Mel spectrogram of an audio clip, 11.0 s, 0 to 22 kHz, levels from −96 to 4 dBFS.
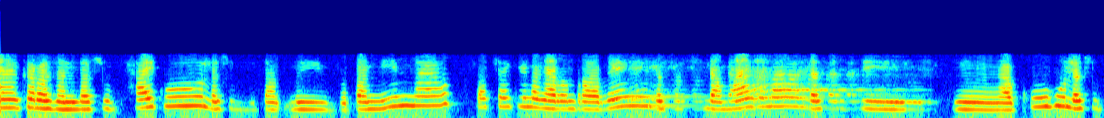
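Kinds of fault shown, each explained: GSM full-rate codec: The speech has passed through the original GSM full-rate codec, which rebuilds the voice from a vocal-tract filter driven by sparse, regularly spaced excitation pulses. The result is a plainly audible buzzy, gravelly roughness across the whole clip, consistent with a 13 kbps stream. On a spectrogram, energy sits between roughly 150 Hz and 3.4 kHz with nothing above, and harmonics look smeared and grainy rather than cleanly striated.
feedback echo between two devices: From 6.27 to 9.41 s, the speech comes back on itself about every fifth of a second. This is what happens when one device's loudspeaker output is recaptured by a second device's microphone on the same call, which its echo canceller cannot remove. The repeats peak at about 13 dB below the speech and sound thinner and more ringing. On a waveform, each syllable is trailed by smaller copies spaced at that interval, shown as repeated ghost bands on a spectrogram.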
